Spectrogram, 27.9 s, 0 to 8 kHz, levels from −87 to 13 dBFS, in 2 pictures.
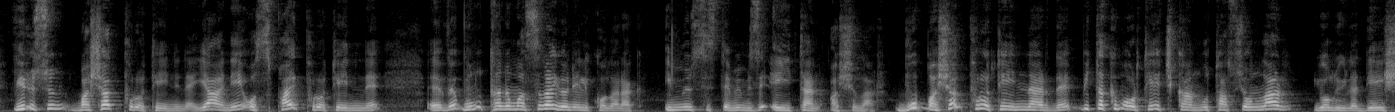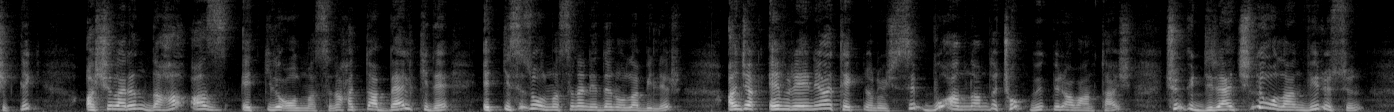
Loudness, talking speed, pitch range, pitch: -24 LUFS, 110 wpm, 175-235 Hz, 200 Hz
